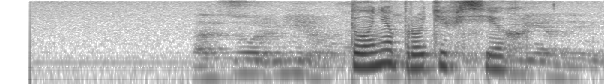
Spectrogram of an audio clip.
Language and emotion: Russian, neutral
